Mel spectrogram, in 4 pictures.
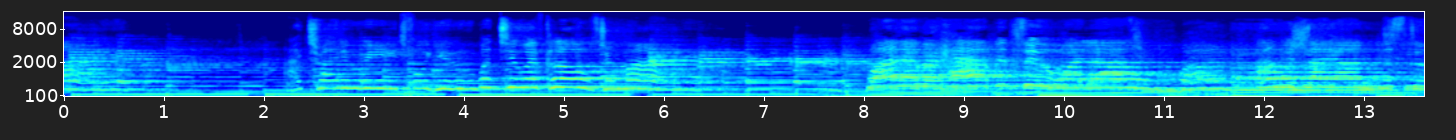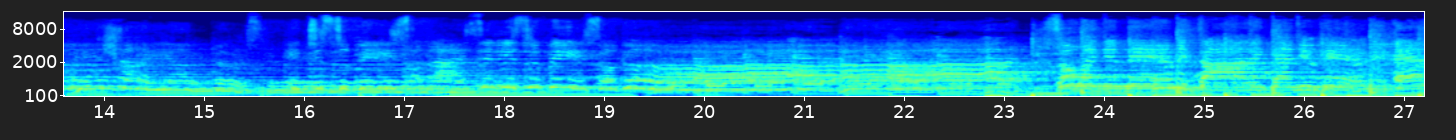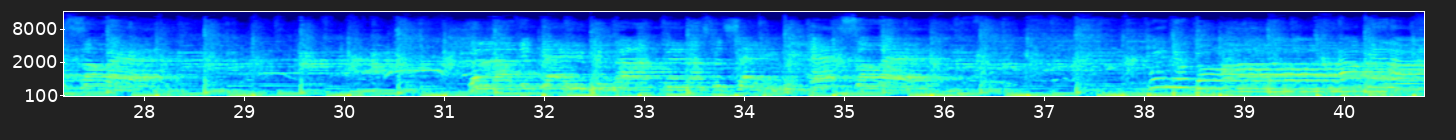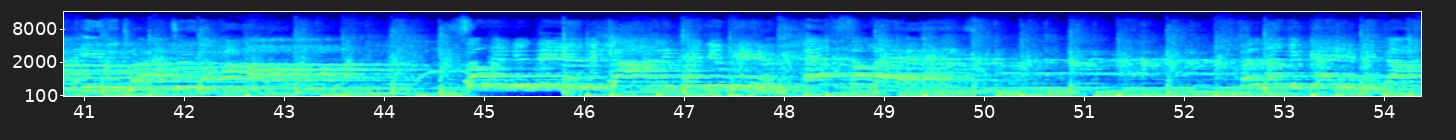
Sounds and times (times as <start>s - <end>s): Pop music: 0.0s - 54.3s
Singing: 31.2s - 36.3s, 38.0s - 50.2s, 52.6s - 54.3s.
